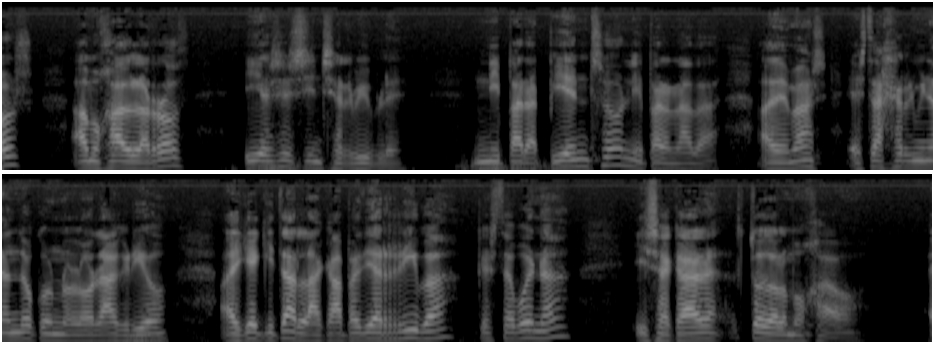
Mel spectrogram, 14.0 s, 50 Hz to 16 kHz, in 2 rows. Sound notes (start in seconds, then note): 1.0 Spanish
